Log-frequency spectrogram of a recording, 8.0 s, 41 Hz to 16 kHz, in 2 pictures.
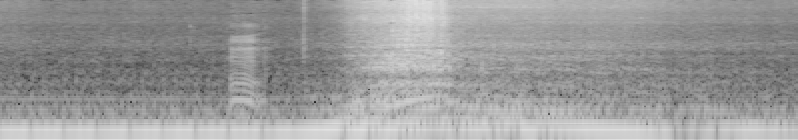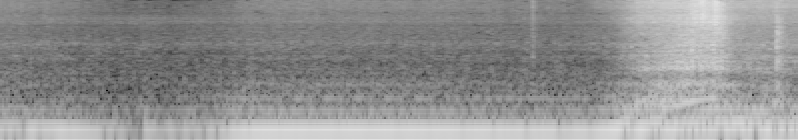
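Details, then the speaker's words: BMW E53 X5 4.6is (M62TU V8) just after timing chain tensioner replacement: deep, heavy rumble swelling hard with each throttle blip, much louder and rowdier than before; cause not identified. "so for some reason this thing sounds real different and very aggressive [Music] [Music] it did not sound like this before"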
